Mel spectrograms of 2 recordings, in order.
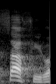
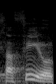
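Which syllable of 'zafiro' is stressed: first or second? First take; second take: first; second. First: The stress is on the first syllable. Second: The stress is on the second syllable. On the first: The speaker calls it wrong. "no vayas a pronunciar zafiro ... sería una palabra esdrújula" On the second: The speaker calls it right. "se lee zafiro ... Es una palabra grave"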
